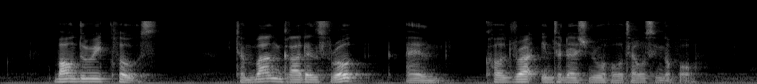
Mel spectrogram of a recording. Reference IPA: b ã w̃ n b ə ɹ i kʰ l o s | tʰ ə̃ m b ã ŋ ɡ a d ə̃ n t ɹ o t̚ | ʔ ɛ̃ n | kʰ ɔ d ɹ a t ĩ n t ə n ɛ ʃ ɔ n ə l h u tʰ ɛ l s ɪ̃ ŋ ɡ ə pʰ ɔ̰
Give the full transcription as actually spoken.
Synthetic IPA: b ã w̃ n d ə ɹ i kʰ l o s | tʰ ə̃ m b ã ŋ ɡ a d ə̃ n s ɹ o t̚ | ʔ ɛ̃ n | kʰ ɔ d ɹ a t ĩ n t ə n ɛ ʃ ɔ n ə l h o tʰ ɛ l s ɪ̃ ŋ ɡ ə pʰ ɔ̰

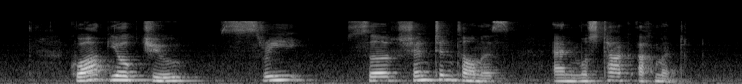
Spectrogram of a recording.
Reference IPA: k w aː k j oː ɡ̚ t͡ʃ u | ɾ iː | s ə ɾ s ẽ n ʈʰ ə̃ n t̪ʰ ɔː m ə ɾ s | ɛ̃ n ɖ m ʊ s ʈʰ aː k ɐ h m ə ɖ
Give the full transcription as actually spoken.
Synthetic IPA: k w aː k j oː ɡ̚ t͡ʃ u | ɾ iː | s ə ɾ ʃ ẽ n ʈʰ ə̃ n t̪ʰ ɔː m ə s | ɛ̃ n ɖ m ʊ s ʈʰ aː k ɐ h m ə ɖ

